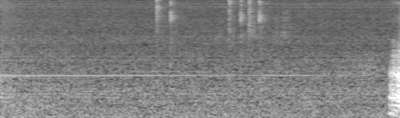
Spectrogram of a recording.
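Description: Faint computer mouse clicks: two clicks about a second and a half in, then a quick run of four or five clicks a little later.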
